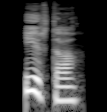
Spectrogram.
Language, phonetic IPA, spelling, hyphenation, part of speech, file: Hungarian, [ˈiːrtɒ], írta, ír‧ta, verb, Hu-írta.ogg
- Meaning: 1. third-person singular indicative past definite of ír 2. verbal participle of ír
